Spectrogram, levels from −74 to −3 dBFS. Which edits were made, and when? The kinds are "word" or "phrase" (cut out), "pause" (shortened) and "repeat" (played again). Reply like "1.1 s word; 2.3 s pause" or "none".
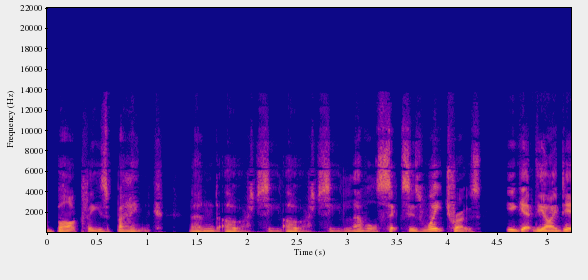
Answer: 2.3 s repeat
